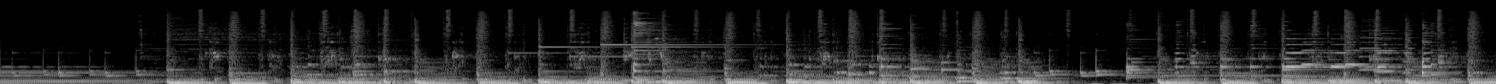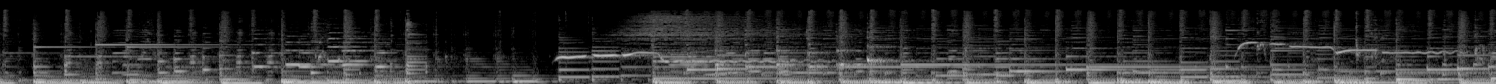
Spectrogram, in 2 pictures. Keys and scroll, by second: 0.5 space, 14.3 space, 16.0 space.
